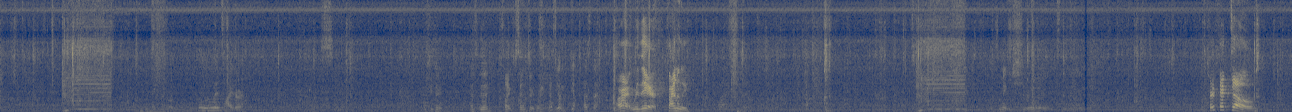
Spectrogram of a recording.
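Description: A labeling machine hums steadily.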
